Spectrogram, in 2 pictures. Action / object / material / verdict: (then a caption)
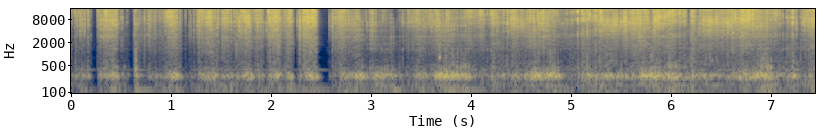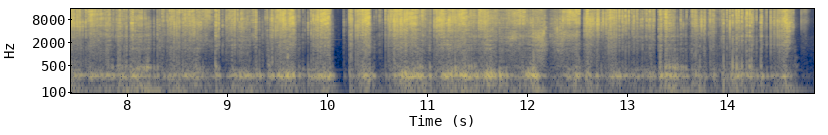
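scrape / metal wire-mesh microphone grille / metal mesh / none. Long nails on both hands scratch quickly over the top and sides of a hollow black metal wire-mesh microphone grille. The result is a dense, continuous rasping scrape with a steady low-mid tone around 260 Hz. Brief dropouts and a few near-silent gaps break up the texture.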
